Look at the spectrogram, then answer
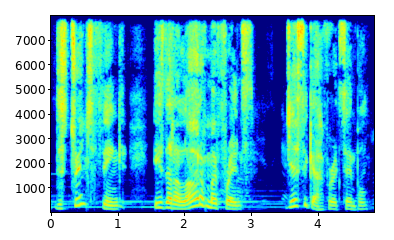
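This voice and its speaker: Mellow voice-over reader with music beneath. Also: mid-range voice, very animated, unhurried. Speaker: voice-over interpreter reading translations. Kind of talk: expressive translated voice-over.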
